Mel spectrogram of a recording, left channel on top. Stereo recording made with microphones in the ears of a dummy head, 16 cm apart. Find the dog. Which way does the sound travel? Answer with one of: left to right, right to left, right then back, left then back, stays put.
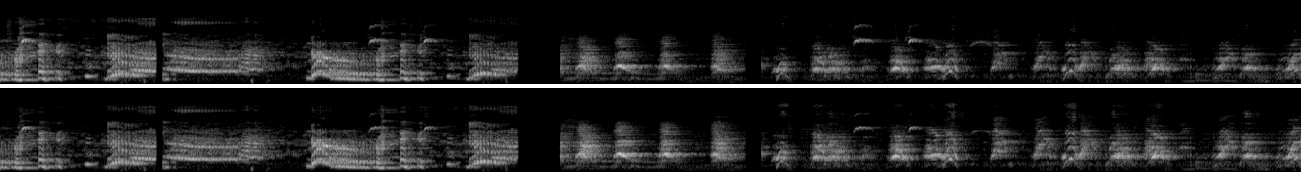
left to right.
